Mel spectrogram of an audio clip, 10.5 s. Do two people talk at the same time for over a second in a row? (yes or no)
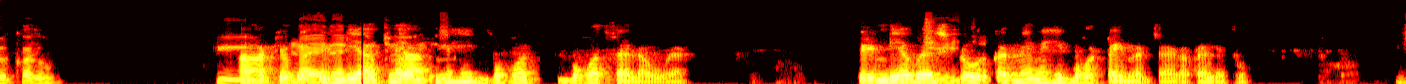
yes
